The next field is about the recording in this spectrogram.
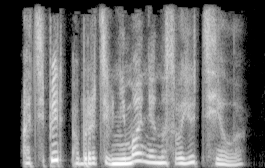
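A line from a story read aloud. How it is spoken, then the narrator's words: Quiet. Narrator (Russian): тихо сказала Гвин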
